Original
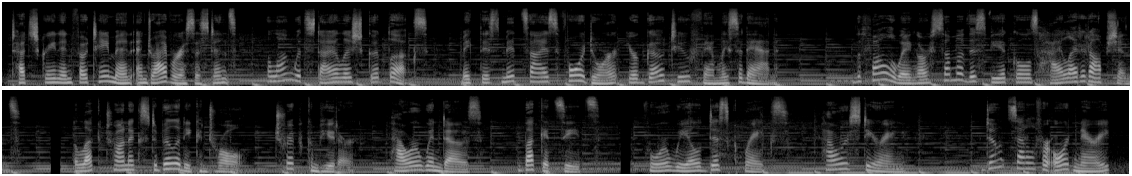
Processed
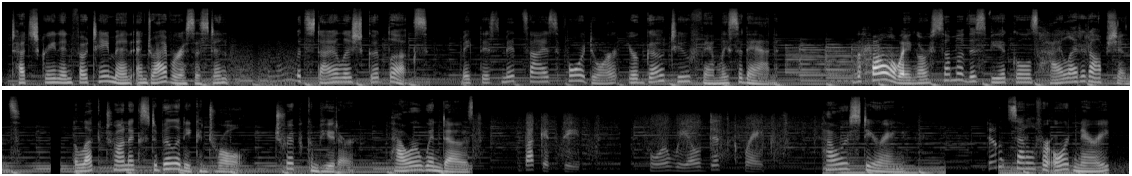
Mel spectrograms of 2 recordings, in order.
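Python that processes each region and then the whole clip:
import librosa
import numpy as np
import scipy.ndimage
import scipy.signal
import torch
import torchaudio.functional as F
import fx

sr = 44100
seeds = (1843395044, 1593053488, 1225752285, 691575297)

y = fx.chain(x, sr, fx.over_compress(threshold_db=-39.0, ratio=-1.0),
    fx.schmitt(flips_db=-44.0),
    fx.spacing_loss(db_at_10k=38), at=(2.25, 2.96))
y = fx.chain(y, sr, fx.lowpass(hz=3400.0, slope=6),
    fx.low_shelf(hz=300.0, db=-8.5), at=(4.28, 6.29))
y = fx.chain(y, sr, fx.lowpass(hz=4000.0, slope=12),
    fx.band_shelf(hz=1200.0, db=15.0, octaves=2.4), at=(7.83, 9.02))
y = fx.chain(y, sr, fx.cvsd(bps=32000),
    fx.highpass(hz=1100.0, slope=12), at=(15.98, 19.49))
y = fx.chain(y, sr, fx.cabinet(low_hz=430.0, low_slope=24, high_hz=3700.0, hz=(490.0, 770.0, 1600.0, 3300.0), db=(-10, -7, 8, 4)),
    fx.level_steps(step_db=18), at=(20.71, 21.25))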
